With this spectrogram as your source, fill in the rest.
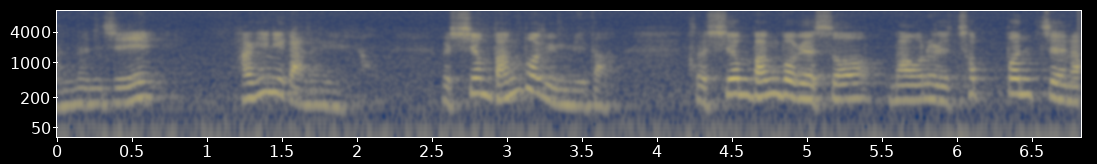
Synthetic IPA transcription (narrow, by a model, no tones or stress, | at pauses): nːɯnd͡ʑihaɡiniɡanɯejo | kʌɕʰiʌmpaŋbʌbimɲida | sʰʌɕʰiʌmbaŋbʌbe̞sʰʌnaonɯɾet͡ɕʰʌt̚p͈ʌnt͡ɕ͈e̞na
